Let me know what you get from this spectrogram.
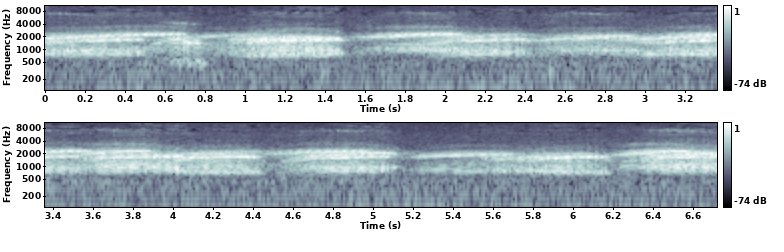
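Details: Frogs croak in a continuous, rasping chorus. The buzzy, rattling calls blend together, with only short drops in loudness every second or so.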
